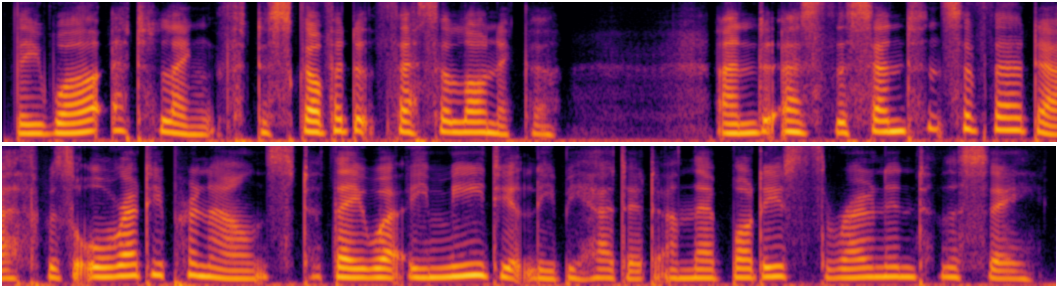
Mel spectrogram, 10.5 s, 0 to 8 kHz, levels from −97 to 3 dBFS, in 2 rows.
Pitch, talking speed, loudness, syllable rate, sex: 200 Hz, 160 wpm, -19 LUFS, 5.4 syllables/s, female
